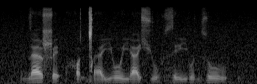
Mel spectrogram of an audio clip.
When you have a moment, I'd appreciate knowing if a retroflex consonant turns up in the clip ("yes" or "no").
yes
